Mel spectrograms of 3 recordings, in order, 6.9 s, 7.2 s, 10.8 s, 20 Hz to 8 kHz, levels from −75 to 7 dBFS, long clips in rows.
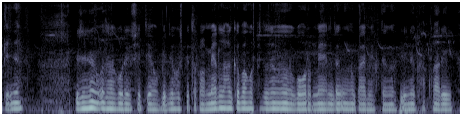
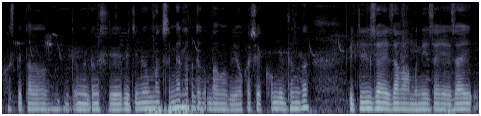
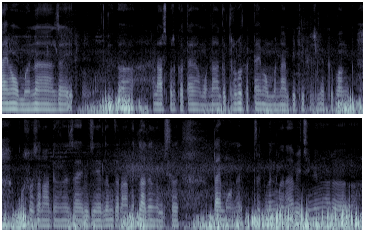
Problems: low volume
